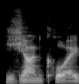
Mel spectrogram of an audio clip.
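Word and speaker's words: Dzhankoi: told me about this that DZ an K koi is Jean Koy because that's based on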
